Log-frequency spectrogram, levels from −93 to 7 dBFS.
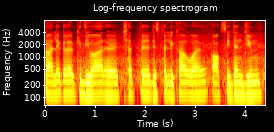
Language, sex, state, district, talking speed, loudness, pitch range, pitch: Hindi, male, Uttar Pradesh, Lucknow, 220 wpm, -13 LUFS, 115-125 Hz, 120 Hz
